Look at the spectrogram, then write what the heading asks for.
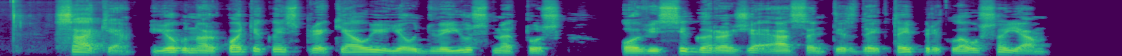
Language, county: Lithuanian, Klaipėda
